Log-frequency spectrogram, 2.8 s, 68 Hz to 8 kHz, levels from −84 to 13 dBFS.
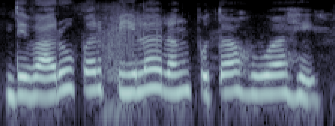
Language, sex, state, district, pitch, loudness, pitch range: Hindi, female, Madhya Pradesh, Bhopal, 240 Hz, -13 LUFS, 220-260 Hz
